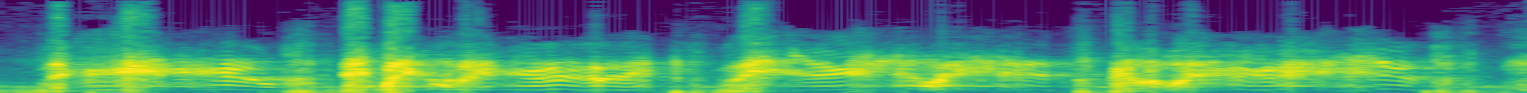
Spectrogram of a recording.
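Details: Domestic cats in a compilation yowl in harsh, wavering, overlapping caterwauls mixed with bursts of scuffling and hissing noise throughout.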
